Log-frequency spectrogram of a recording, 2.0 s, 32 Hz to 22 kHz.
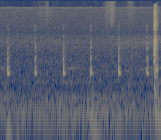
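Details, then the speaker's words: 2026 Acura MDX Type S on a rainy suburban commute, binaural in-cabin recording: sharp regular ticks about three per second over a quiet cabin hum as the rear wiper motor runs; a very noisy rear wiper motor. "Very noisy rear wiper. Listen to that."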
